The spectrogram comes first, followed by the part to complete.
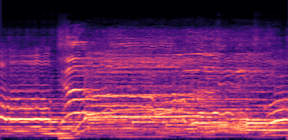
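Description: Gospel worship singing: a choir with a lead voice over a sustained instrumental bass line. The voices hold long notes, with an upward slide about a second in.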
